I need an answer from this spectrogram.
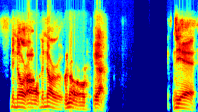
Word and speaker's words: Minoru: Minoru.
